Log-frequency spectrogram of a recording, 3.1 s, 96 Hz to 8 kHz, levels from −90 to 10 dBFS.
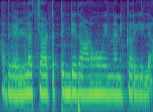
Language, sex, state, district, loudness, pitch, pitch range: Malayalam, female, Kerala, Kasaragod, -15 LUFS, 200 Hz, 195-210 Hz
